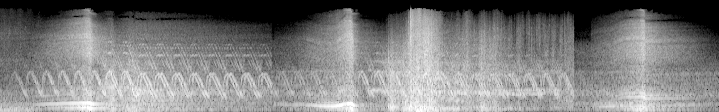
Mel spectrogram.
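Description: Car engines roar as cars speed past.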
